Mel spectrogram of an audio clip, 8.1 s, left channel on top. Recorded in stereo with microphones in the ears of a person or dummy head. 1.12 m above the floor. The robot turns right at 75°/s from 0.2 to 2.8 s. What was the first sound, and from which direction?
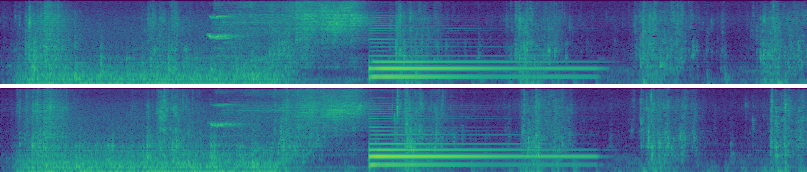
A gunshot, 10° right (ahead or behind).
